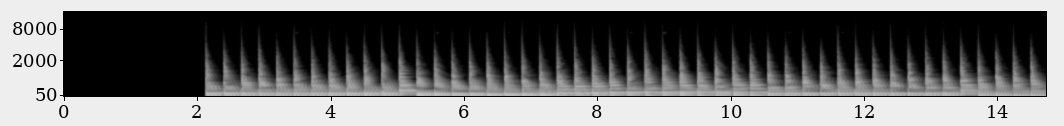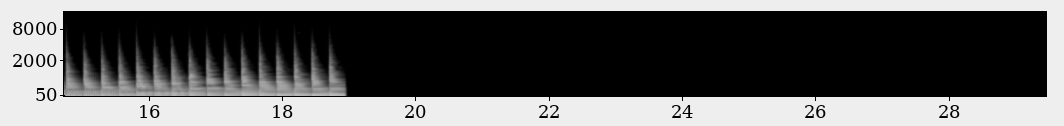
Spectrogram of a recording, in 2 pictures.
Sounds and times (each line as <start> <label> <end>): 2.2 Plucky Bass 19.0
